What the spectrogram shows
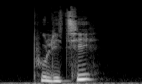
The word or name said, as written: POLITIET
